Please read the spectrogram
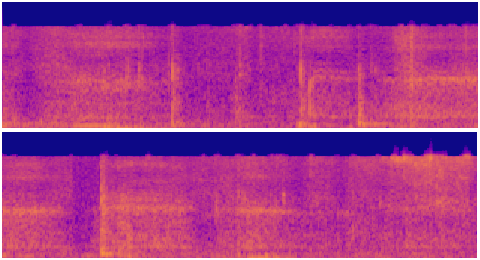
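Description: Hands handling a fabric strip and a plastic board on a textured plastic table covering: rustling and rubbing with a few light knocks.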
